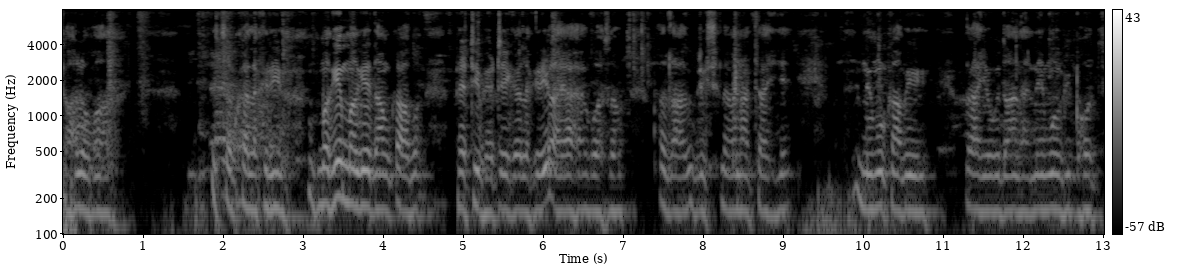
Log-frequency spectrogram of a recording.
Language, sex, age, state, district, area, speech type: Hindi, male, 45-60, Bihar, Madhepura, rural, spontaneous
